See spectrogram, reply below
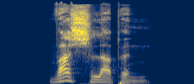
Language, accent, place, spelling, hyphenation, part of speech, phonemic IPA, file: German, Germany, Berlin, Waschlappen, Wasch‧lap‧pen, noun, /ˈvaʃˌlapn̩/, De-Waschlappen.ogg
- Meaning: 1. flannel, washcloth 2. pansy, sissy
